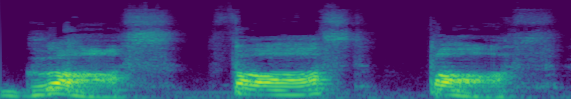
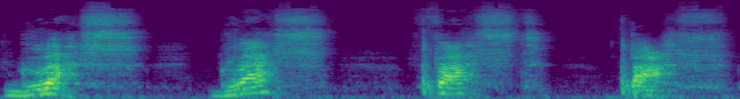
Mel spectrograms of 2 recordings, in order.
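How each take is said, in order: First: Southern British long ah in "grass, fast, bath"; slow, separated BBC English words; received pronunciation. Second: Short a in "grass, fast, bath", northern English style; northern UK pronunciation. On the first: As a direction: draw out the ah as in southern England. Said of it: "what received pronunciation, B B C English". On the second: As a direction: separate northern-accented sample words. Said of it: "in the north of the U K". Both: Shown as a demonstration.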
